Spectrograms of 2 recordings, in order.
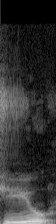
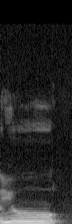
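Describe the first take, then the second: First: The vowel is said short and quick. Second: The vowel is drawn out long.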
